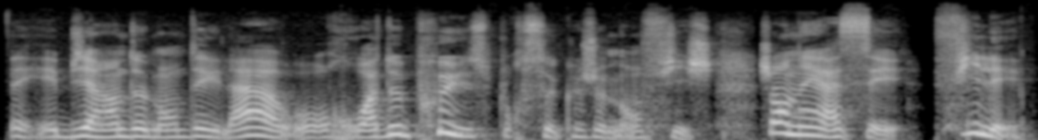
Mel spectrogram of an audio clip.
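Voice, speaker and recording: A fed-up male goose dealer in a storybook reading bellows and blusters at full volume. A woman narrator acts him out, with her voice pushed loud and hard. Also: lowish voice, expressive, unhurried. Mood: furious. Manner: shouting, blustering.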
